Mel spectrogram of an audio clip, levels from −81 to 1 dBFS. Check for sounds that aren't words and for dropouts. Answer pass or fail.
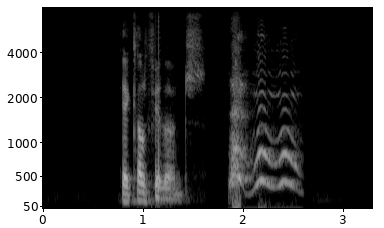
fail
